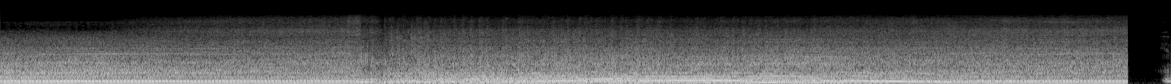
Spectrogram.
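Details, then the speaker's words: Grasshopper zero-turn mower: loud engine drone, then rough, wavering tones rising and falling under load as the blades engage; something is seriously wrong with the PTO. The owner suspects a dead cell in the defective battery isn't supplying enough electricity to the PTO. "At this point in my vlog, I'm finding out there's something seriously wrong with the PTO. Sounds like it's coming all the pieces."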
